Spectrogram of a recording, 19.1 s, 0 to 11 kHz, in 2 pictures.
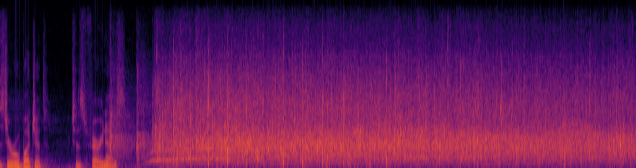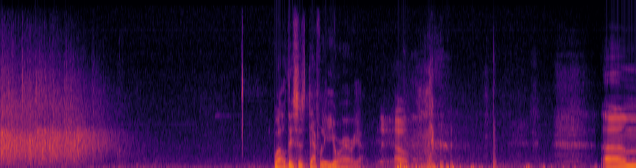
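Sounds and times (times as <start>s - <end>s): audience applauding: 1.6s - 11.5s.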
